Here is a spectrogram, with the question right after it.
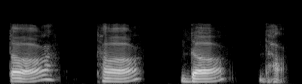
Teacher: आपकी जीभ का जो अग्र भाग है, यानी अगला भाग है, वो दांतों के पीछे टकरा रहा है।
